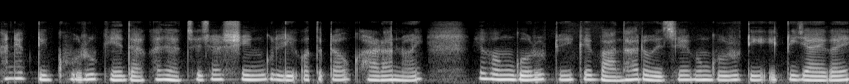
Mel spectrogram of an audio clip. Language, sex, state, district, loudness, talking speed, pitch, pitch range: Bengali, female, West Bengal, Malda, -13 LUFS, 140 wpm, 210 Hz, 200-225 Hz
